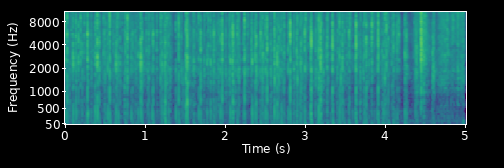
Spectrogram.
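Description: A handheld white textured polystyrene foam packaging block is tapped and scratched quickly with the fingertips, moving close to and far from the mic. The result is a rapid run of sharp, dry, crinkly taps and scratches with a bright, brittle edge, each dying away almost instantly.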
